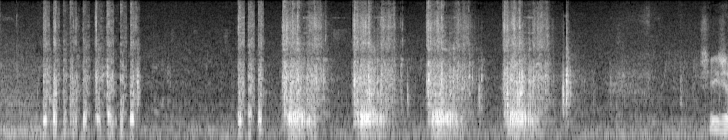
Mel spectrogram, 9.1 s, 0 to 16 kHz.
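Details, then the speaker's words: Stihl SH86c handheld two-stroke leaf blower, choke on: repeated pull-cord rasps about once a second with no firing or sputter; cranks but won't start. It was flooding out and reportedly only ran on choke; carburetor problem suspected. "climbed it up turn it on choke on i'm going to chalk it up to a no start not hearing it spitting sputter at all"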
